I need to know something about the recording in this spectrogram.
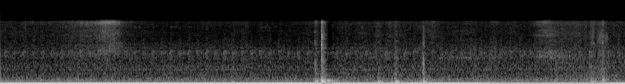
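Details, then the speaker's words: Nissan Navara D40 2.5 dCi diesel, hard start and power loss (codes P1275 fuel pump, P1622), just restarted after fuel priming with possible air still in system: idles with steady low rumble but won't pick up revs, few small catches. "But we're not getting acceleration. Let's just wait a minute, let it idle, and see if it takes a minute."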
